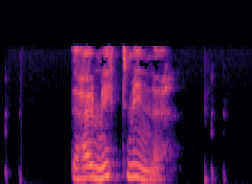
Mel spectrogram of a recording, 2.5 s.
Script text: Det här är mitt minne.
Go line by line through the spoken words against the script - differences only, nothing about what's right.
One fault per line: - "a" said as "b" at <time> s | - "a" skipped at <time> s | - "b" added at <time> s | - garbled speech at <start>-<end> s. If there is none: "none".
none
